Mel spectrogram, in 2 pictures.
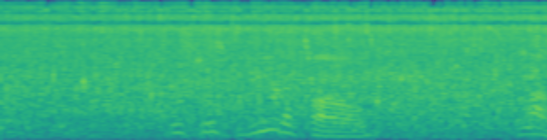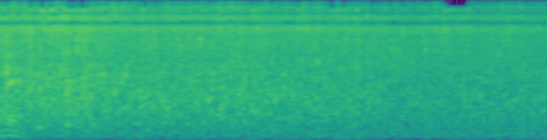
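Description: A creek runs right beside a mountain hiking trail, giving a steady broadband rush of flowing water throughout while a person speaks briefly over it.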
